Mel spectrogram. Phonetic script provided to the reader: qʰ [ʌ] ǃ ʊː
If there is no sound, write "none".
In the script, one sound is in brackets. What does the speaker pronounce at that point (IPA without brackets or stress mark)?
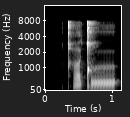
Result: ʌ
